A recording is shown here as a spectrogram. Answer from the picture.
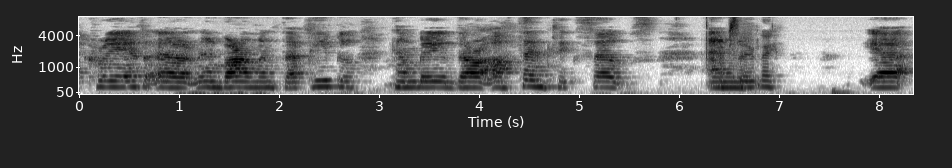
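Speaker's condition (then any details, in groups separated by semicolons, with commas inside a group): Traumatic brain injury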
